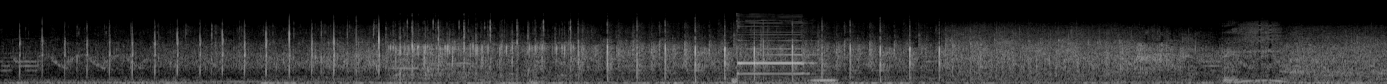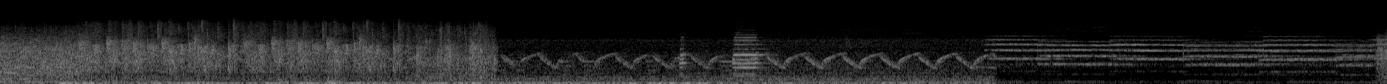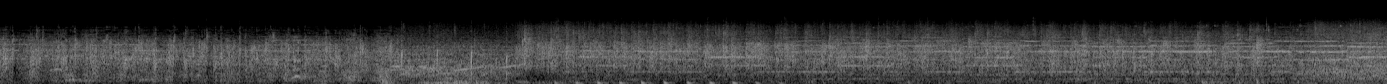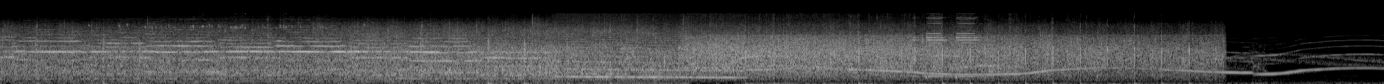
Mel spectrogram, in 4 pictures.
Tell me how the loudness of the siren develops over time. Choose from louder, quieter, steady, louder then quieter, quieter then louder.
louder.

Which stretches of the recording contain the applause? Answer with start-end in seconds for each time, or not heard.
0.0-18.9, 27.6-53.9.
